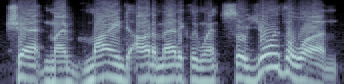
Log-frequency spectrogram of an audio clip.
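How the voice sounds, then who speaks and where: A man's voice: medium pitch, lively intonation, moderate pace, no echo. A man joking around as a panelist in casual banter.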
